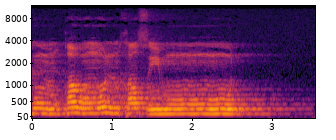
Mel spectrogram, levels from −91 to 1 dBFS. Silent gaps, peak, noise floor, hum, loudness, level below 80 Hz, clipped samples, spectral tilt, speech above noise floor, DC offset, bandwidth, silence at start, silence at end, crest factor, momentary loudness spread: none; -6 dBFS; -46 dBFS; none; -22 LUFS; -62 dBFS; under 0.1%; -7.5 dB/octave; 24 dB; under 0.1%; 11 kHz; 0 s; 0.25 s; 16 dB; 13 LU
